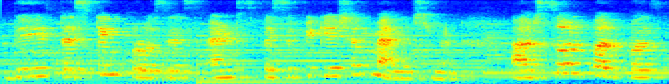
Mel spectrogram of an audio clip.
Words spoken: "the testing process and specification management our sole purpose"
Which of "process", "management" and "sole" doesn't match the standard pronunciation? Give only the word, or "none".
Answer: none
